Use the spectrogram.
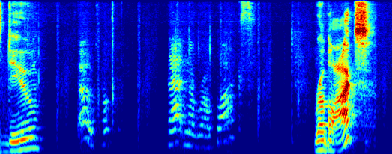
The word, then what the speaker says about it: Roblox: that in the roblox roblox how you say it it sounds like roadblocks roblox roblox uh i'm stuck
